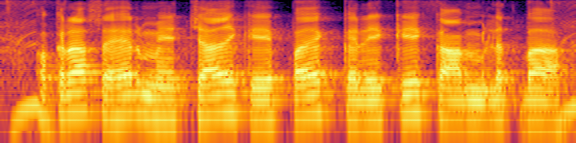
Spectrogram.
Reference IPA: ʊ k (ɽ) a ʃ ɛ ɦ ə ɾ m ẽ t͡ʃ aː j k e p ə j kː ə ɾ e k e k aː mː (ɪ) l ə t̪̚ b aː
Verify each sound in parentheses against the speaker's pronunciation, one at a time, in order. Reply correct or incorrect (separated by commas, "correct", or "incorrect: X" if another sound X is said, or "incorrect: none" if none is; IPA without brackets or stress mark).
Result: incorrect: ɾ, correct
